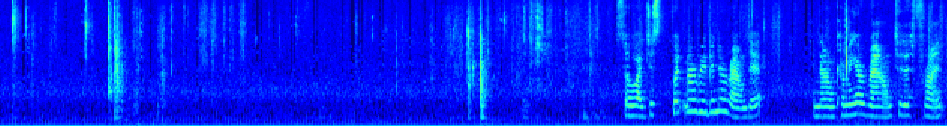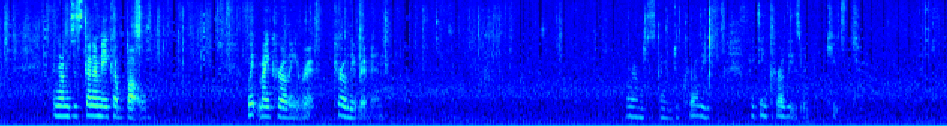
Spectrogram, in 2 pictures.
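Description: Paper cards rustle and tap as they are handled.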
